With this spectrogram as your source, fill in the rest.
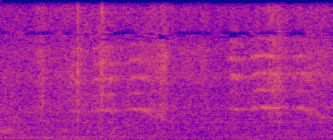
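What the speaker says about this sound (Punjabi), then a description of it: "ਕਬੂਤਰ ਆਪਣੇ ਹੱਥ 'ਚ ਫੜਿਆ ਹੈ।" A pigeon held in the hand coos softly, low steady murmurs running through the whole moment against faint background noise.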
